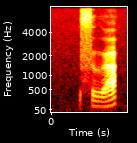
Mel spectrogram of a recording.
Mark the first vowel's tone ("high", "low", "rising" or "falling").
rising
